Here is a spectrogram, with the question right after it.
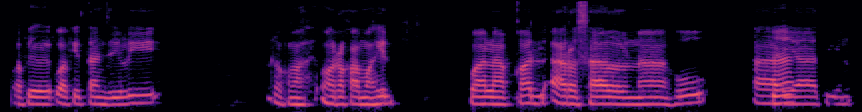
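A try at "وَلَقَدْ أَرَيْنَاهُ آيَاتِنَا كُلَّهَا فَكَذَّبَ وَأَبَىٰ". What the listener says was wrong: Mana itu? Kok beda? Walaqad arainahu, bukan arsalna.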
